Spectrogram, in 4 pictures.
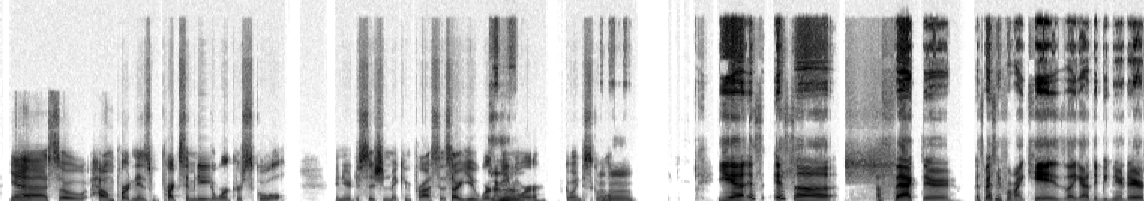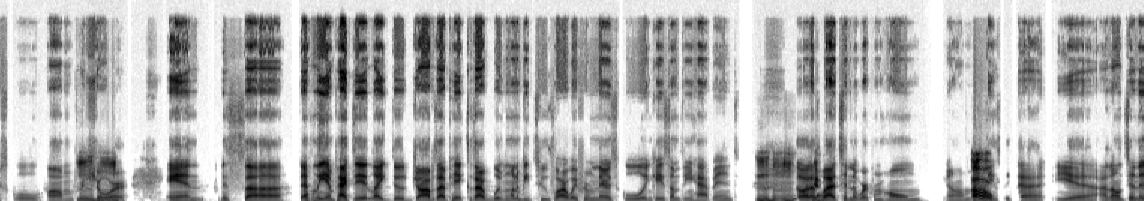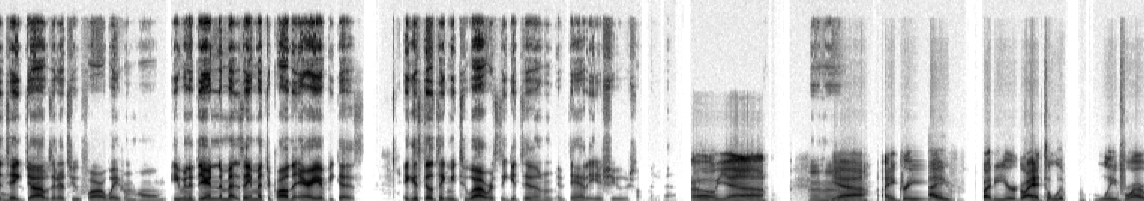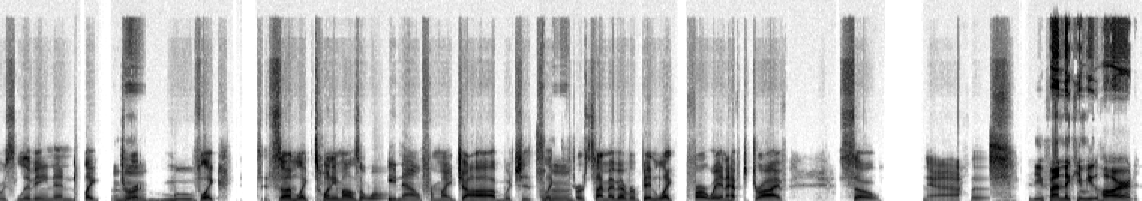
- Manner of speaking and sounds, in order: throat clearing; tapping; other background noise; surprised: "Oh"; other noise
- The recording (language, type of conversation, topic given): English, unstructured, How do you decide what makes a place feel like home?
- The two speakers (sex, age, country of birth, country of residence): female, 40-44, United States, United States; female, 60-64, Italy, United States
